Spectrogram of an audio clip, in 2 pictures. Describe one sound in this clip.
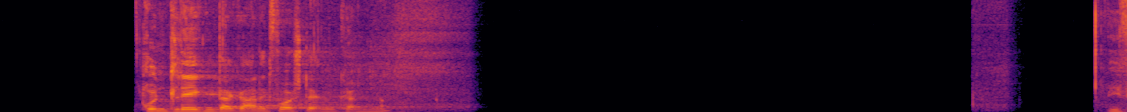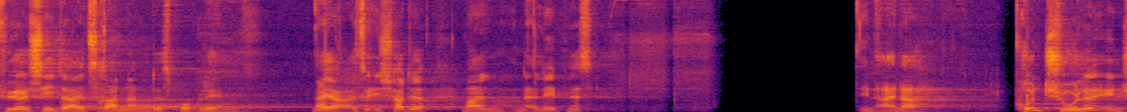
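An elderly man speaks calmly into a microphone in a large hall, with pauses between phrases.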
